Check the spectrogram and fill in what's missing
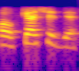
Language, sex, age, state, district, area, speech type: Marathi, female, 30-45, Maharashtra, Akola, urban, conversation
